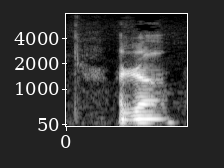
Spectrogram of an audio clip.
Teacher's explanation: र बोलते हुए जहां पे हमारी जीभ टच हो रही है र, तो वो जो हिस्सा है वो मूर्धा कहलाता है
